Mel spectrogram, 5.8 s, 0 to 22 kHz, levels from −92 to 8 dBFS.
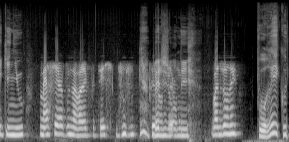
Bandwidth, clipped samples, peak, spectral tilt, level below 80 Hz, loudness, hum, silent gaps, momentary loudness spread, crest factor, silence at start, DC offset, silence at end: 16 kHz; under 0.1%; 0 dBFS; -5.5 dB/octave; -48 dBFS; -14 LUFS; none; none; 8 LU; 14 dB; 0 s; under 0.1%; 0 s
